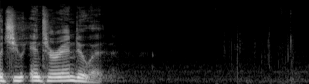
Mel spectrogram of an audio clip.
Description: Speech in English. There is no code.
